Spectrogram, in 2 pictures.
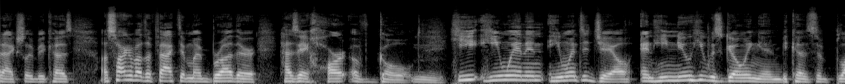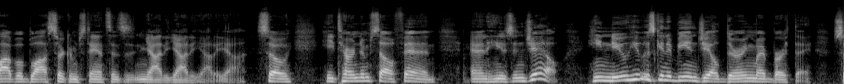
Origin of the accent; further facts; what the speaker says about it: Texas, United States; even though we're from Texas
